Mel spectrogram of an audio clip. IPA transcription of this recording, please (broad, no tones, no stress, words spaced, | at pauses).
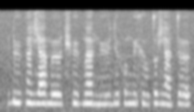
ɗyːkæ̃ʑæːmøː t͡ɕʰy bæ̃ ŋyː dyfɵŋyxʲu t̪ɵʑæ̃ t̪ø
